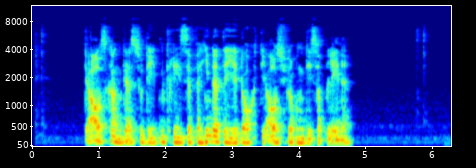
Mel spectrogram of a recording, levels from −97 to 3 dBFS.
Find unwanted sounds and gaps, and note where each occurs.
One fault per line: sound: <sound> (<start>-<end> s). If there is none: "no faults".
no faults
